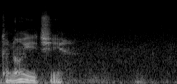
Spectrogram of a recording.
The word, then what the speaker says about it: Kunoichi: Let me see how they pronounce it. I want to say it right. I think it's this Kanochi. Kunoichi. Oh no, this guy said Kunoichi. Alright, so that's how you pronounce it, Kunoichi.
